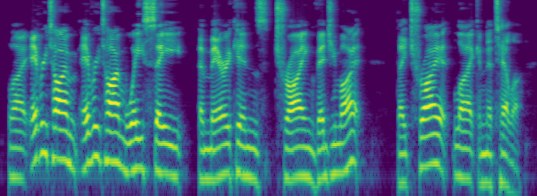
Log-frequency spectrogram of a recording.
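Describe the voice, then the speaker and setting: A man with an Australian accent speaks at a very slow pace in a medium pitch, his intonation lively. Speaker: gaming streamer. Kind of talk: casual chat. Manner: repetitive, stammering restarts.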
